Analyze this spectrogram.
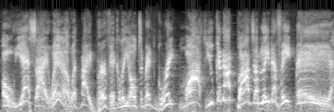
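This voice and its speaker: Someone does a put-on character voice at an extremely high pitch. It sounds strained and moves at a moderate pace. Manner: boastful, theatrical.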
